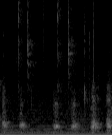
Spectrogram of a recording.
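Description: Minecraft chickens clucking on a chicken farm, a run of short, quiet clucks repeating every fraction of a second with no talk.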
